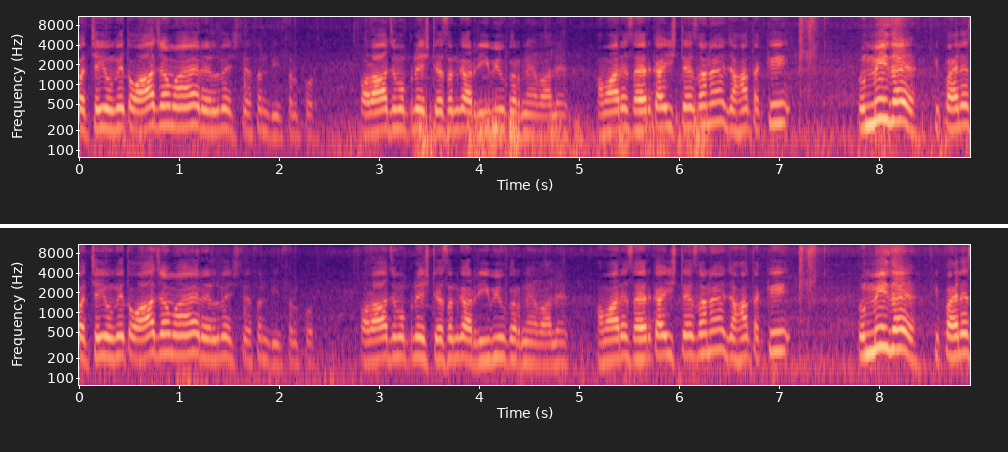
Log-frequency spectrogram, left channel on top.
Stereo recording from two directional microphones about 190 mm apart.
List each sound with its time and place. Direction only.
0.0 s speech: 10° left (ahead or behind)
2.8 s speech: 35° left (ahead or behind)
3.3 s a man's voice: centre (ahead or behind)
7.8 s speech: 10° left (ahead or behind)
8.5 s speech: 15° right (ahead or behind)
